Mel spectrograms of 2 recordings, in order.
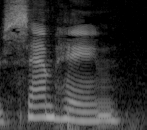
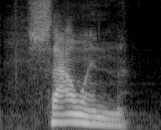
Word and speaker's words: Samhain: Samhain. – Yeah, I know, but they don't say it like that. – They don't. – No, they don't. And you can yell at them. I'm not going to. – I will. – But the I just did. – You guys, you're saying it wrong.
